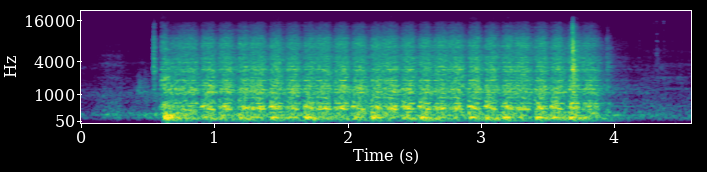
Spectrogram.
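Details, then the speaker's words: Mini Cooper with freshly rebuilt engine back in the car, cranked on the starter with everything disconnected, not meant to start, only turning over to build oil pressure; steady rhythmic cranking about four pulses a second, never catches, healthy turnover. "now the exercise of this is not to start it because everything's disconnected but just turn it over and build oil pressure"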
